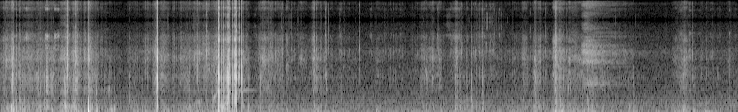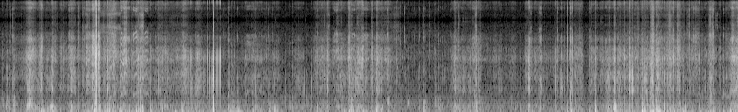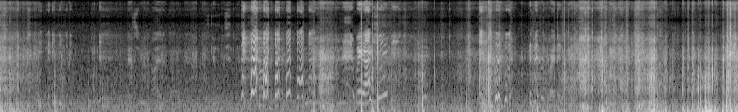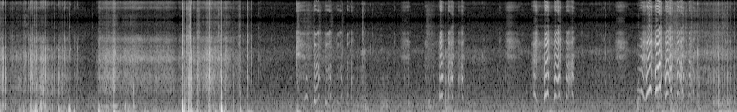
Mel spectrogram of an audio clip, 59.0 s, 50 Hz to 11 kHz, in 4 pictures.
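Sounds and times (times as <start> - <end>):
water sloshing and splashing: 0.0 - 11.6, 13.4 - 32.3, 33.1 - 49.4, 55.0 - 59.0.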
